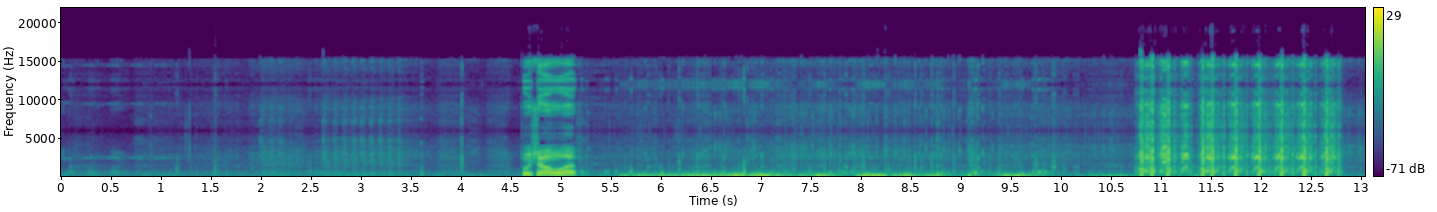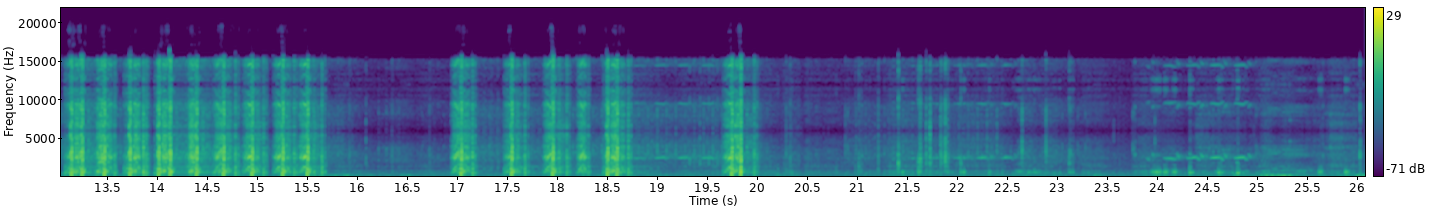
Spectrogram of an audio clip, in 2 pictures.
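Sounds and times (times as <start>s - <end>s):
airsoft gun shots: 10.8s - 15.7s, 17.0s - 18.8s, 19.7s - 20.0s.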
